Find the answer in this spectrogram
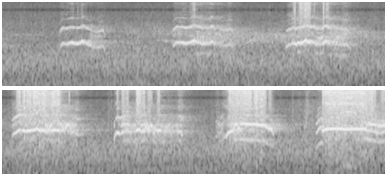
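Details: In the evening, a young Northern goshawk repeats thin, high, whining begging calls about once a second, each slurred and growing louder and harsher over the series.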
